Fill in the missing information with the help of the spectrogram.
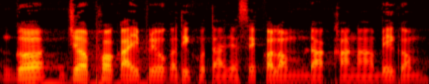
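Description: A man teaching Hindi phonology as a lecture, reading out sounds and word pairs one by one and stressing each clearly. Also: mid-range voice, unhurried, a bit bright, big-room sound.

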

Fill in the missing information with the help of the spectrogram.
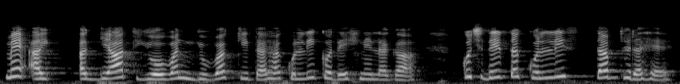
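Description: A woman reading a novel aloud, plainly, even speaking the punctuation marks. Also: high voice. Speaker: reader. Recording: dull lo-fi recording.

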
